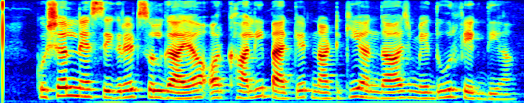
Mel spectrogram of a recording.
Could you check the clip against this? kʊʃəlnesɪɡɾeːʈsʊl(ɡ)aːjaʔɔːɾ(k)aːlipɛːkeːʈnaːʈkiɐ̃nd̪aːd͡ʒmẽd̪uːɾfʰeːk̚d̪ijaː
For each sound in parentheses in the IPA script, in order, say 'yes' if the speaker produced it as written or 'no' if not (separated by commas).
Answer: yes, no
